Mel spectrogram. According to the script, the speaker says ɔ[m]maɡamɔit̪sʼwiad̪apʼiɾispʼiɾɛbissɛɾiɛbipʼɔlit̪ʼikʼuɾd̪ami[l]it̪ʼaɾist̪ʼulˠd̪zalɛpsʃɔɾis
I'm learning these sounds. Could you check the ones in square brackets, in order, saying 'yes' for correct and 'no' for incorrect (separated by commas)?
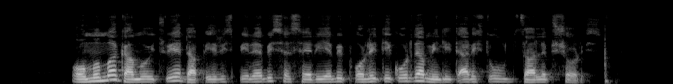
yes, yes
